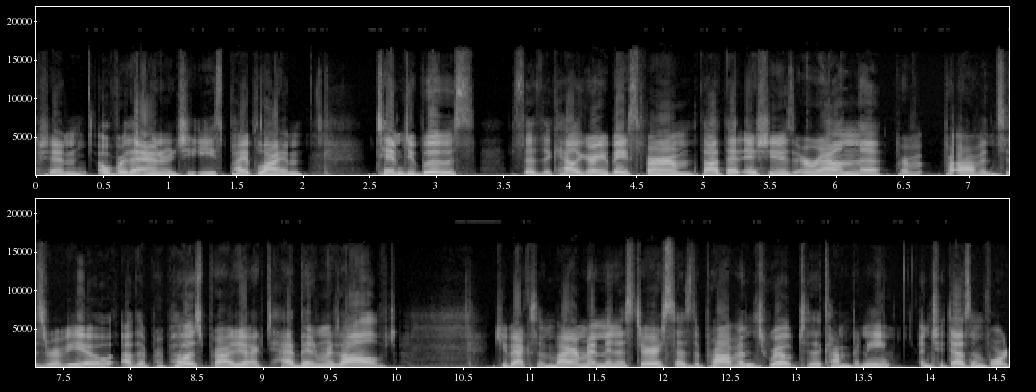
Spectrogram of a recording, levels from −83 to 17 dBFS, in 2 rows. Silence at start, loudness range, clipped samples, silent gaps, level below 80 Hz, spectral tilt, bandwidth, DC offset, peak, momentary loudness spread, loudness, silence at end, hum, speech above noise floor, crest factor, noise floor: 0 s; 2 LU; under 0.1%; none; -38 dBFS; -4 dB/octave; 17 kHz; under 0.1%; -4 dBFS; 7 LU; -17 LUFS; 0 s; none; 26 dB; 14 dB; -43 dBFS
